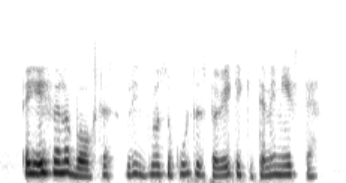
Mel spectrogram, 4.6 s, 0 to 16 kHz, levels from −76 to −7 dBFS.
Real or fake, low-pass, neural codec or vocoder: fake; 10.8 kHz; codec, 16 kHz in and 24 kHz out, 0.9 kbps, LongCat-Audio-Codec, fine tuned four codebook decoder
